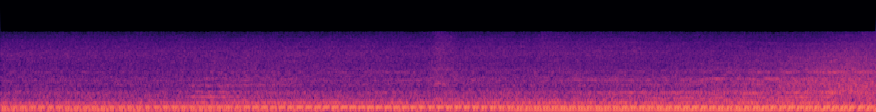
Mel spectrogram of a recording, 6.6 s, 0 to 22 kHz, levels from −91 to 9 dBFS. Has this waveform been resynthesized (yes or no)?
yes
